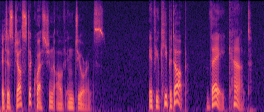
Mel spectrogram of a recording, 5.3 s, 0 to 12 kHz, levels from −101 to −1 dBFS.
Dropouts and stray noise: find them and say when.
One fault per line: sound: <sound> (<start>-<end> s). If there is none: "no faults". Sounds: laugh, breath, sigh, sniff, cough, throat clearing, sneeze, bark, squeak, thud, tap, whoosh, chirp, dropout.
no faults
